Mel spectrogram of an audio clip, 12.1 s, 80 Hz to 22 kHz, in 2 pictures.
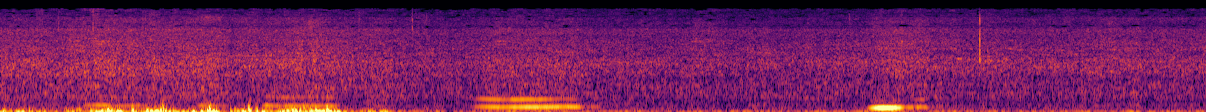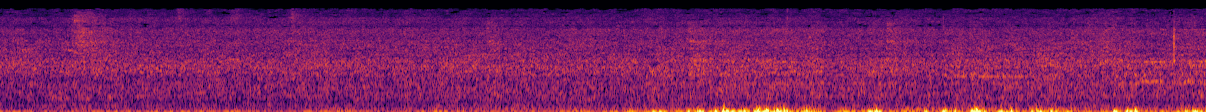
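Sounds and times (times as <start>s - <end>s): woman humming: 0.4s - 3.1s, 4.3s - 4.8s.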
